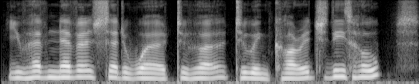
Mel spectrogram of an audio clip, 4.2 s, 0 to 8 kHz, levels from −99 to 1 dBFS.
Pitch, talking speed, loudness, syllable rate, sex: 155 Hz, 170 wpm, -16 LUFS, 4.5 syllables/s, female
